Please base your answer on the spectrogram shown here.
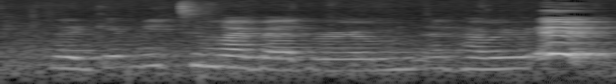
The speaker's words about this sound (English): You have the hiccups? Is that what's going on there?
